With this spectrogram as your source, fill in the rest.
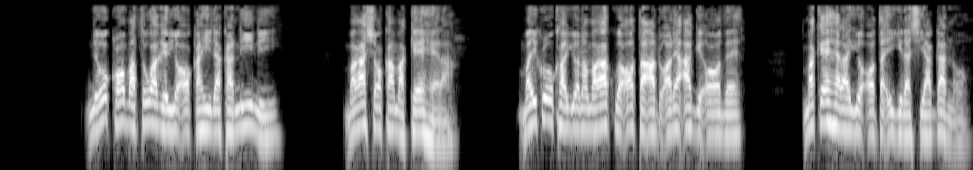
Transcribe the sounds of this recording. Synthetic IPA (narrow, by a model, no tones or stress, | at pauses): neɣokɔɾɔmatoːɣaɣeɾiɔɔkahidakaniːne | maɣaɕɔːkamakɛːɦɛɾa̰ | maikoɾokaɣiɔnamaɣakwaʔɔtaːdoaɾeaʔaɡeʔɔðɛ | makɛːɦɛɾaɣiɔʔɔtaiɣeɾaɕiaɡanɔ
